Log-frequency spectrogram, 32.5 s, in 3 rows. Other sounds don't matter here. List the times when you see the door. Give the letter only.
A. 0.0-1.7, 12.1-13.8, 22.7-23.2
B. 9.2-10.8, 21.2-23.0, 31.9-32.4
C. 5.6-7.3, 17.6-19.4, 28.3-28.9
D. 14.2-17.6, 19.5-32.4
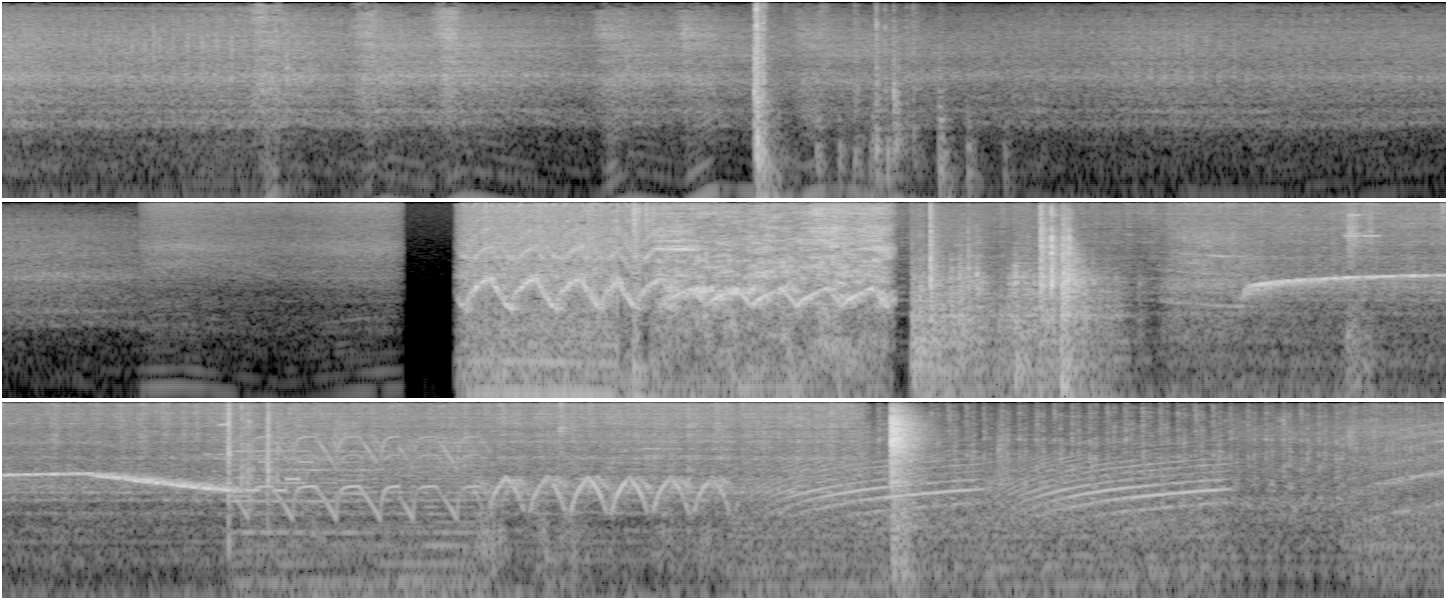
C.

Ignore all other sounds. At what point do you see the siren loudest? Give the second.
15 s.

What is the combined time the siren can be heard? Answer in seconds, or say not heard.
16 s.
